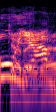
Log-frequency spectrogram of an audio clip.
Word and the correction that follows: bouillabaisse: det. – Bouillabaisse kan du då säga.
